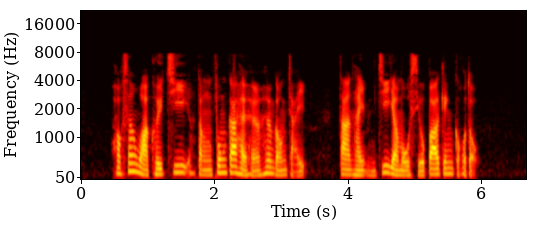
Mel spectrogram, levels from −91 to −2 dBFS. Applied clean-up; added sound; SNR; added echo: none; none; none; none.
